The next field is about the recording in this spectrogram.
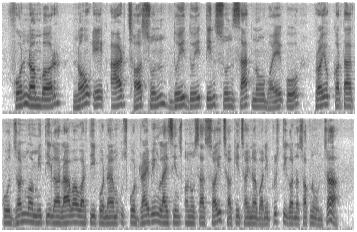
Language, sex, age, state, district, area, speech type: Nepali, male, 45-60, West Bengal, Kalimpong, rural, read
